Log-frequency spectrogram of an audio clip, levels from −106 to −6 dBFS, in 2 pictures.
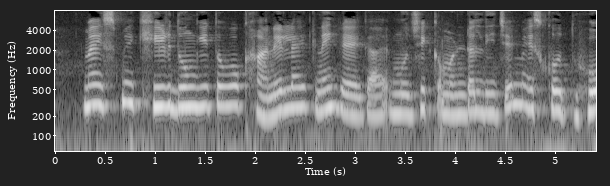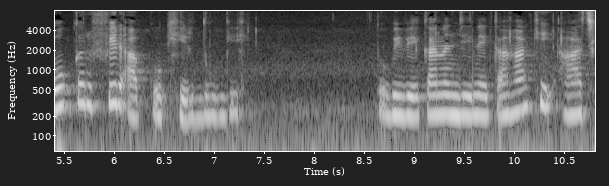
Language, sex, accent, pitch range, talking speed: Hindi, female, native, 200-245 Hz, 150 wpm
